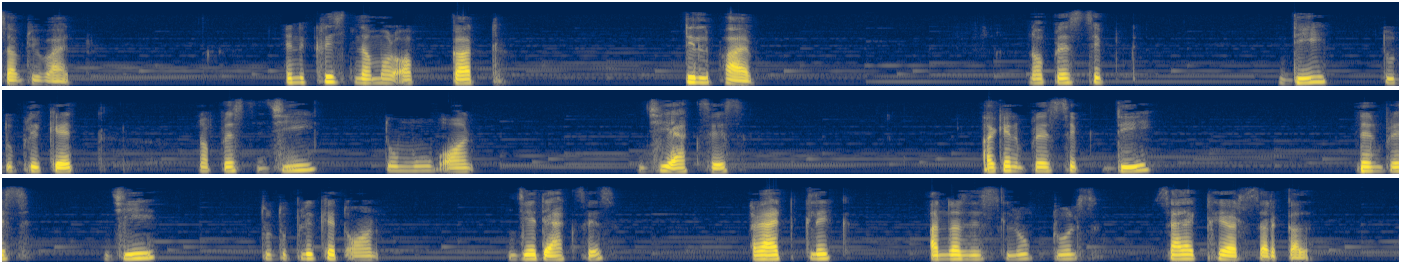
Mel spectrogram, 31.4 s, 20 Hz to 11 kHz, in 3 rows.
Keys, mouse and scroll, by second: 0.4 click, 0.8-3.3 right drag, 3.3-4.5 middle drag, 4.5-7.0 drag, 6.3 g, 7.0-26.6 middle drag, 9.6 shift+d, 18.8 shift+d, 26.6-31.4 drag.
